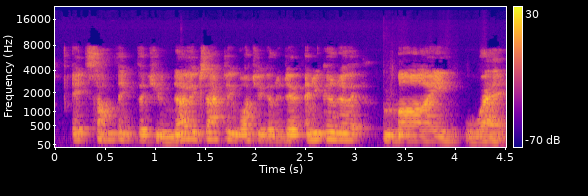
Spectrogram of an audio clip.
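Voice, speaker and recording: With noticeable noise in the background, a fairly high-pitched man talks at a moderate pace, his pitch varying in an ordinary way. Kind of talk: interview answer. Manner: expressive.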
